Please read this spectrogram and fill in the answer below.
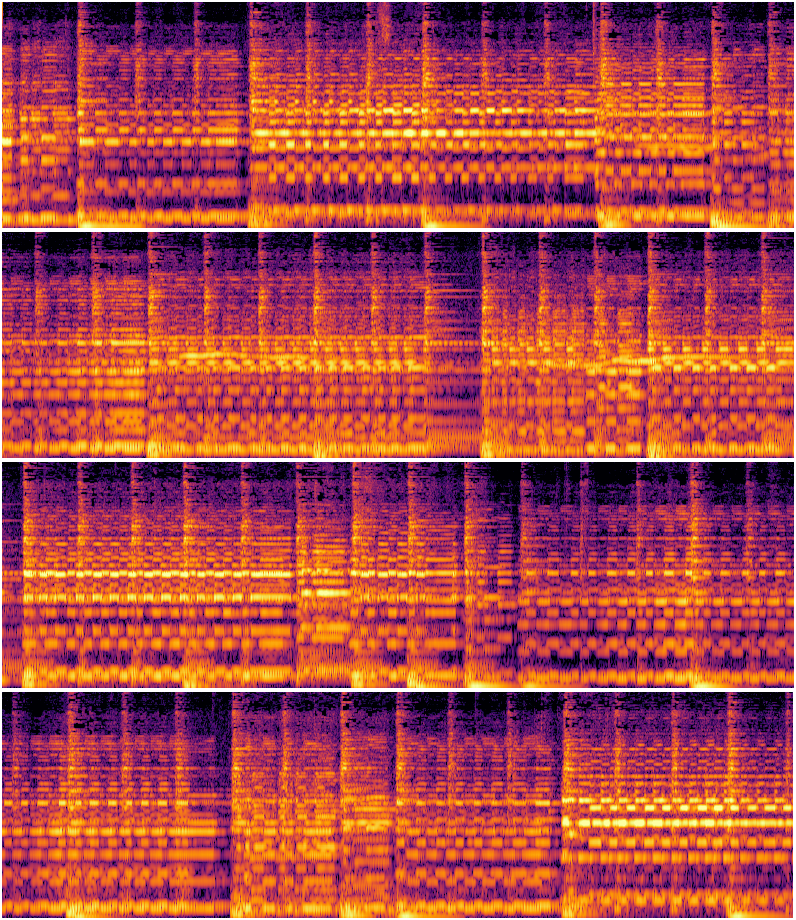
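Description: Accordion music played live through a PA: a sustained melody in a reedy, clarinet-like voice over low bass notes that come in a steady rhythm about once a second.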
